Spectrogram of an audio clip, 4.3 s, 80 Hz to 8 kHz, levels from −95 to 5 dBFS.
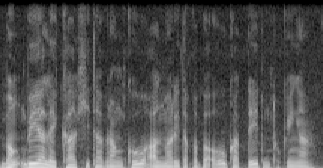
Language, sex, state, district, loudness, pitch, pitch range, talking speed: Garo, male, Meghalaya, West Garo Hills, -16 LUFS, 100 Hz, 95-135 Hz, 95 wpm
